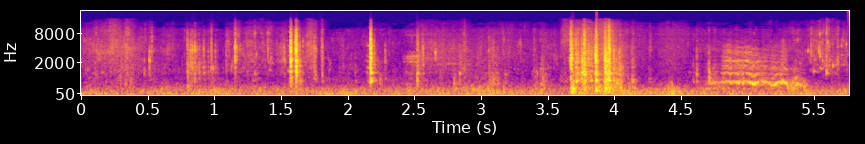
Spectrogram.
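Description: Wind rumbling on the microphone in a kayak at sea, with small clicks of gear being handled and a louder knock about four seconds in.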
